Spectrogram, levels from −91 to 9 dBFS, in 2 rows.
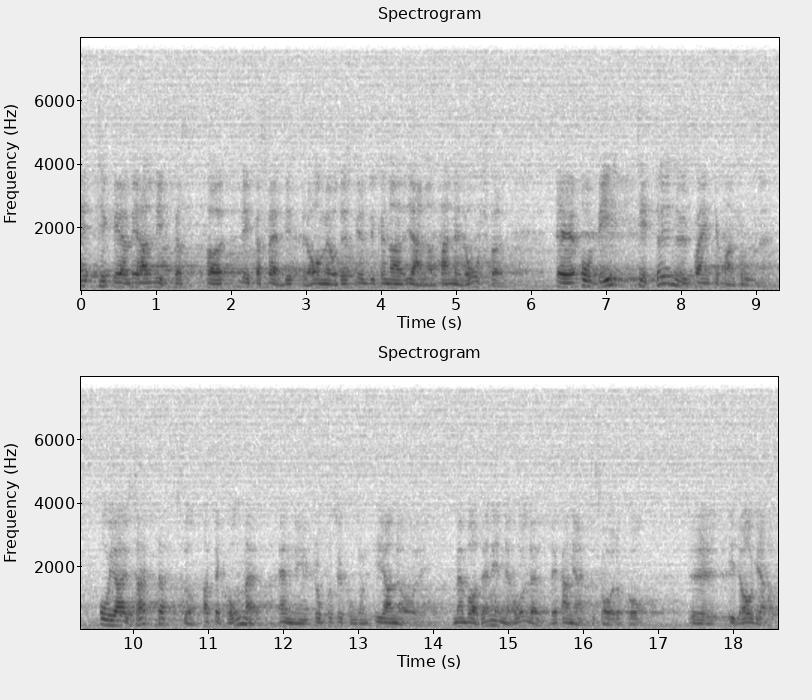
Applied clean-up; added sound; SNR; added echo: none; none; none; reverberation time 2.6 s.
